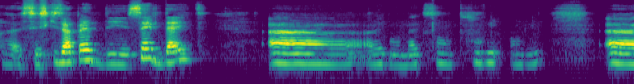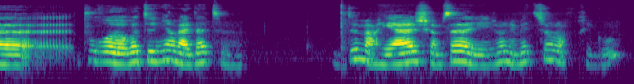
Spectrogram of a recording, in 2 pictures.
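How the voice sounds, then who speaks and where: A woman in her thirties from France with a sore, hoarse throat, chatting casually as a vlogger and hesitating often. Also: fairly low pitch, fairly even intonation, measured pace, warm tone. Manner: hesitant, many fillers. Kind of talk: casual chat.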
